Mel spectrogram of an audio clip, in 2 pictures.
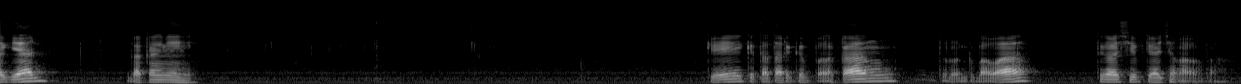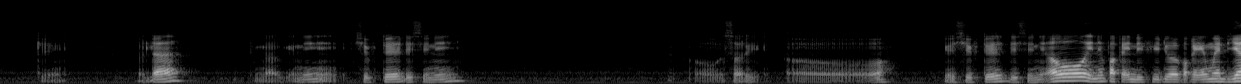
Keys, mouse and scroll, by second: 0.2 Tab, 0.5 click, 1.6 click, 1.6 right click, 2.1 shift+middle click, 2.4 z, 3.3 shift+middle click, 3.7 shift+d, 4.6 ctrl+z, 4.8 Tab, 5.2 a, 5.8 shift+d, 7.3 g, 8.0 s, 8.6 middle click, 9.1 g, 9.8 z, 10.3 shift+middle click, 10.6 scroll up 6, 10.9 shift+middle click, 11.4 g, 12.9-13.3 scroll down 4, 13.1 Tab, 13.3 middle click, 13.7 KP_7, 13.9 Tab, 14.2 z, 15.1 scroll up 1, 15.3 shift+middle click, 15.8 shift+d, 16.8 shift+s, 18.3 shift+d, 19.7 middle click, 20.1 ctrl+z, 20.3 ctrl+z, 20.8 KP_7, 21.9 shift+d, 21.9 s, 23.0 click, 24.2 s.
